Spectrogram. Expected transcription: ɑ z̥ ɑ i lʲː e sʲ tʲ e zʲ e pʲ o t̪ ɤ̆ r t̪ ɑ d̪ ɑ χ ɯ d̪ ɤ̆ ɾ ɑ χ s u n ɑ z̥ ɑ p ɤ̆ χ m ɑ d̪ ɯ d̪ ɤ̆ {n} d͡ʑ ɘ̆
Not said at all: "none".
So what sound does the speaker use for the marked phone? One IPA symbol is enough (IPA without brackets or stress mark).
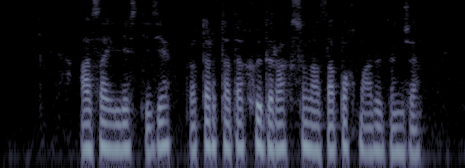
n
